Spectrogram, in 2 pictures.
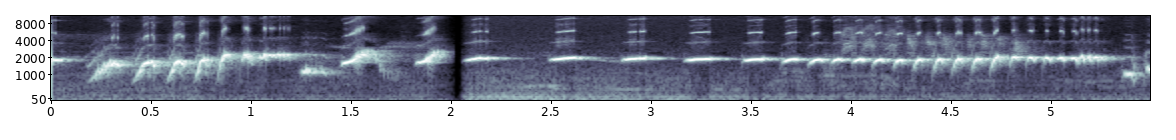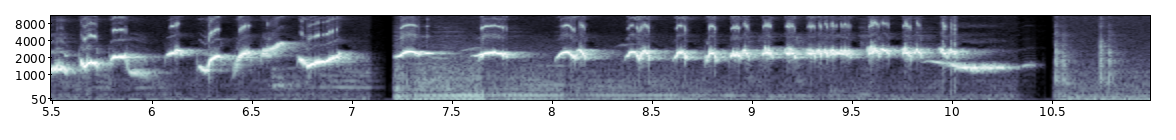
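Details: White-rumped shama singing as a lure for other birds: long rich whistled sequence with fast trilled stretches and rising slurs, broken by short pauses.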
